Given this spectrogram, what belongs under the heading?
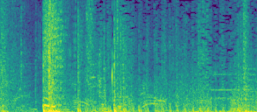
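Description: Video game gunfire breaks out in a sudden loud burst of rapid shots, then keeps rattling in quick volleys over a busy game soundscape, with some player talk mixed in.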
